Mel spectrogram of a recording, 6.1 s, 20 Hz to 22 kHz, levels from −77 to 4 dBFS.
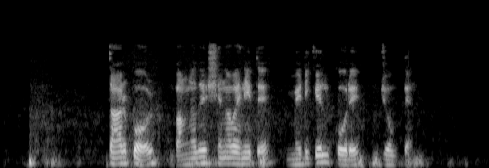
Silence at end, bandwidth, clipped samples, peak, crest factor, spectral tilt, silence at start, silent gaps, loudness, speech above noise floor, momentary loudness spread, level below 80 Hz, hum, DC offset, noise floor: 0.85 s; 7.8 kHz; under 0.1%; -2 dBFS; 18 dB; -6 dB/octave; 0.35 s; none; -19 LUFS; 41 dB; 13 LU; -56 dBFS; none; under 0.1%; -60 dBFS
